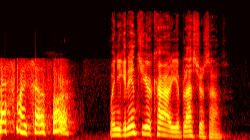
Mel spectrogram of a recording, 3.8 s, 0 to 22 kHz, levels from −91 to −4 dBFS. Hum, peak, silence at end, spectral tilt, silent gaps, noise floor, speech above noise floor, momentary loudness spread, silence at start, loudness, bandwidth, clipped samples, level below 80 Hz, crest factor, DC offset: none; -6 dBFS; 0.4 s; -5 dB/octave; none; -65 dBFS; 40 dB; 15 LU; 0 s; -24 LUFS; 16 kHz; under 0.1%; -60 dBFS; 20 dB; under 0.1%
